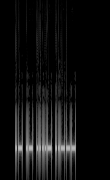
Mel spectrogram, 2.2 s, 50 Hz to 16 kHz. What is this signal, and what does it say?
Morse code, heard as a keyed tone, about 44 wpm, 700 Hz. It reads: AA42
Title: Common Cut Numbers - 4-Digit 45wpm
